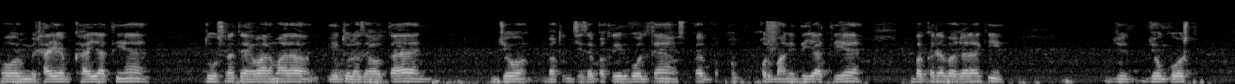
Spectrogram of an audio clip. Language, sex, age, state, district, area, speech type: Urdu, male, 45-60, Uttar Pradesh, Muzaffarnagar, urban, spontaneous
